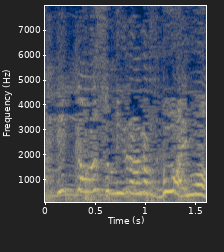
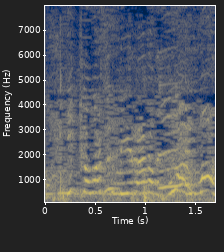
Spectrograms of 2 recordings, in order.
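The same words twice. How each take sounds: First: High shout stressing buhay; tearful shouted accusation. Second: High shout ending hard on mo; tearful shouted accusation. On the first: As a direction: yell it, leaning on buhay. (sigaw na diin sa buhay) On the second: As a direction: yell it again, punching mo. (sigaw na diin sa mo) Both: Acted. Repeated accusation.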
